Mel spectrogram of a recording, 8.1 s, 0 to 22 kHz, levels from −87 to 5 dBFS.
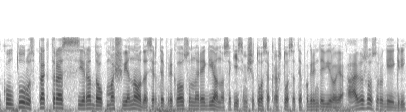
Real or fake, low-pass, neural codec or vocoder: real; 5.4 kHz; none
